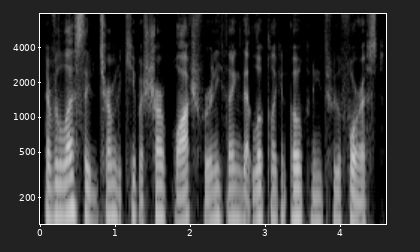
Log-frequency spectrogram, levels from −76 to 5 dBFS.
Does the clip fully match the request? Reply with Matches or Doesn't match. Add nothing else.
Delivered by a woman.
Doesn't match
